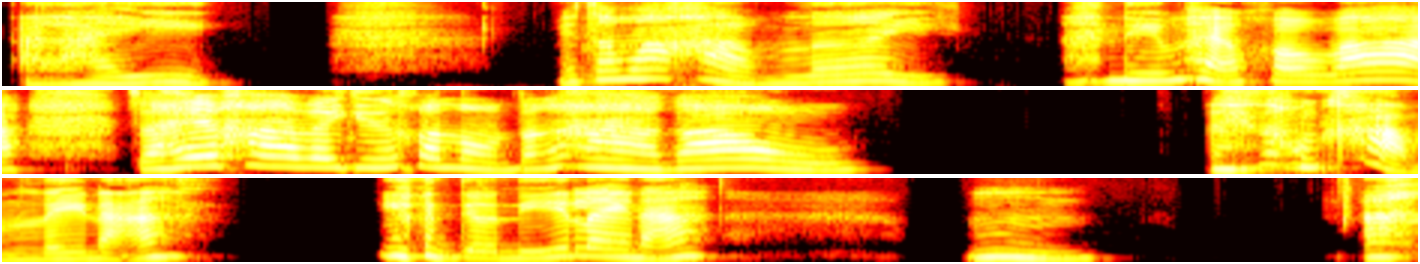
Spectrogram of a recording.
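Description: A woman's voice: sits high, animated, slow pace, pauses often, fairly bright tone, heavily acted. A woman voicing a proud, easily embarrassed tsundere schoolgirl in an anime style. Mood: embarrassed, huffy. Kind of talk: anime-style voice pack acting.

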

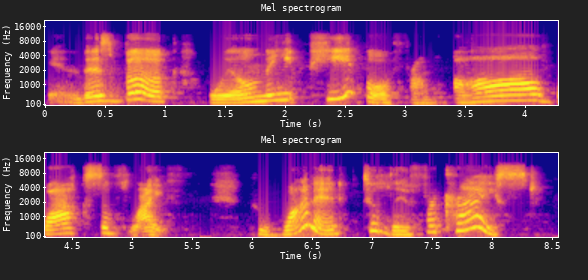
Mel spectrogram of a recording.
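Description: A woman reading a story aloud to young children in a deliberate, expressive way, addressing them directly. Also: high voice, creaky, husky, low-quality recording. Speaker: children's story reader at a church.

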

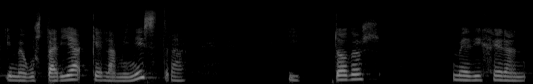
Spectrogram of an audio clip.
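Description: Woman doing steady simultaneous interpreting. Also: on the low side.

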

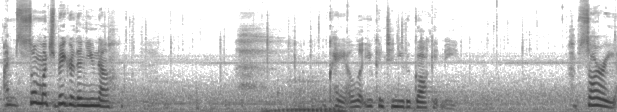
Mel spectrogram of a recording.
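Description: Woman acting a soft, mellow, anguished werewolf girlfriend. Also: mid-range voice, slight background noise, natural voice. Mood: reluctant, insecure. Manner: halting, emotional, breaking into whispers. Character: huge, self-loathing young werewolf girlfriend, anguished and tender. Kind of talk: ASMR roleplay acting. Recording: cricket and night ambience behind.

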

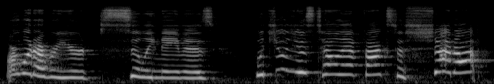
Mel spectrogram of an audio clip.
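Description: Casting: cantankerous storybook critter, voiced by a woman, pitched high, snappish, brash, blustering. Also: big pitch swings, slow, pushed and bright, exaggerated voice. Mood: cranky, exasperated. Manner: snarling, snapping, brash and insulting. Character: grumpy old male porcupine-like beast, blustering, crotchety. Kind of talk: children's storybook character voice.

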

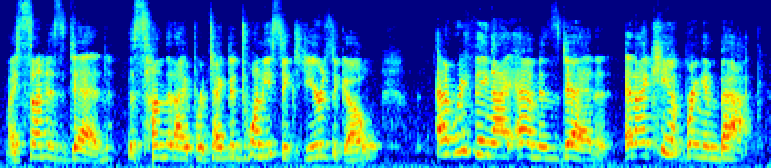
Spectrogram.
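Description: A woman's voice: on the low side, creaky, pushed and bright, heavily acted, rough recording. A woman, an actor playing a middle-aged grieving, furious mother in an emphatic, emotional dramatic monologue. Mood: anguished, furious. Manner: emphatic, emotional, with deliberate repetition. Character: grieving, furious mother of a dead grown son.

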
